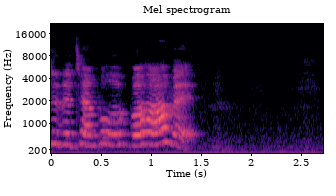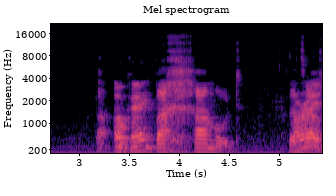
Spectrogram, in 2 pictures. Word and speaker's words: Bahamut: Bahamut. That's Alright. how it's pronounced.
